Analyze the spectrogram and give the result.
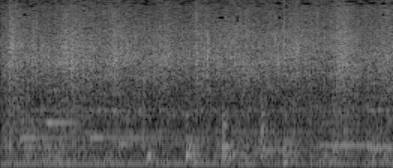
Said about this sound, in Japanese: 今ねあのすごくいい香りがしてきたので菜の花の茎の方ですね茎の方をまず最初に入れて炒めていきたいと思いますはいいい音がしてきましたね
